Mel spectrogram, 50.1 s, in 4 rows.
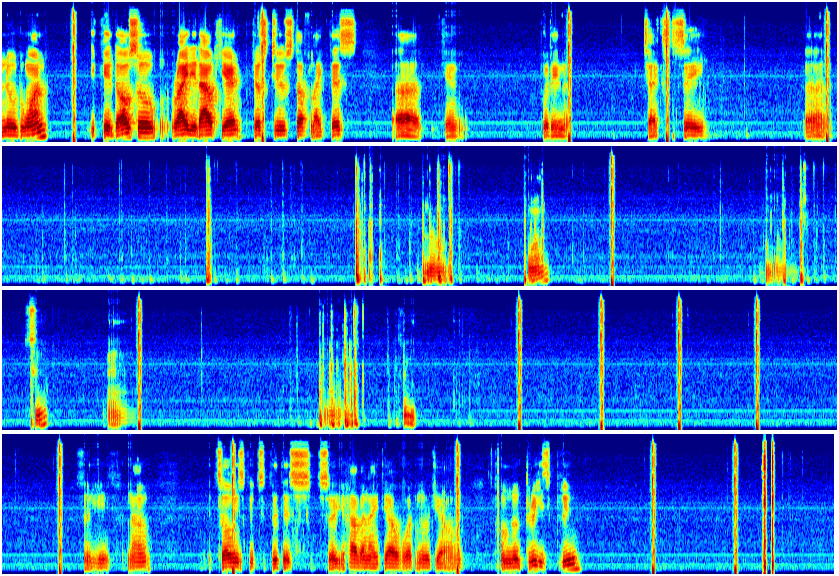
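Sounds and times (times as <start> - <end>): keyboard and mouse clicks: 15.6 - 15.8, 17.8 - 19.4, 29.4 - 31.1, 48.5 - 49.3
computer mouse clicks: 48.5 - 49.3.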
